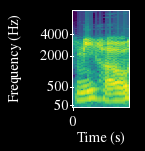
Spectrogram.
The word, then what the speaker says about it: Michał: It's pronounced like the W in water. So yeah, my name is Michał.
